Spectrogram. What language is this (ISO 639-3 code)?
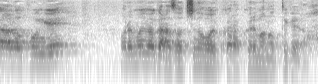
jpn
